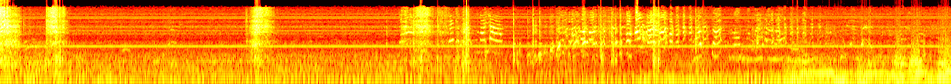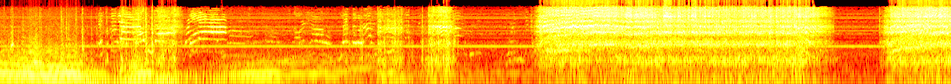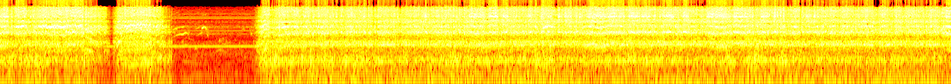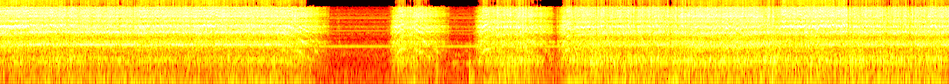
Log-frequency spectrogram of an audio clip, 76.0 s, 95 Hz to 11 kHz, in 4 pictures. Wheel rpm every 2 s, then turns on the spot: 70, 0, 0, 0, 0, 0, 0, 0, 0, 0, 0, 0, 0, 0, 0, 160, 230, 160, 70, 210, 100, 30, 220, 230, 230, 230, 230, 230, 230, 230, 230, 160, 30, 80, 140, 220, 220, 230.
none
